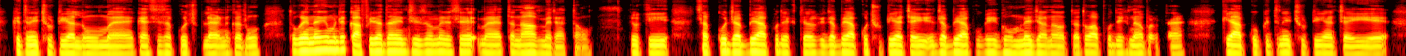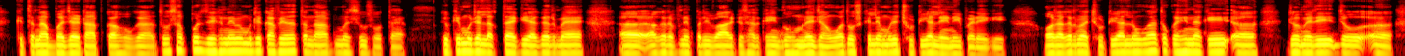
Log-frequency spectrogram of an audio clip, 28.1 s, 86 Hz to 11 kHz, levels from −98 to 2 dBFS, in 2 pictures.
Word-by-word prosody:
कितनी 115 -2 +2
छुट्टियाँ 110 +1 +1
लूँ 105 0 0 0.2
मैं? 105 0 +1
कैसे 105 0 -2
सब 110 -1 -2
कुछ 115 -1 -4
प्लान 105 -1 +1
करूँ? 105 0 -2 0.3
तो 130 - -1
कहीं 140 +1 +8
न - - +5
कहीं 150 +1 +6
मुझे 150 0 +4
काफ़ी 120 +2 +4
ज़्यादा 135 0 +4
इन 130 - +1
चीज़ों 125 0 -1
में 130 +1 +1
जैसे 125 +1 +1
मैं 115 -1 +2
तनाव 115 -1 +3
में 110 -1 -1
रहता 100 -2 -6
हूँ, 95 +1 -10 0.4
क्योंकि 115 0 -1 0.3
सब 120 - +2
कुछ 130 -1 +2
जब 125 -2 +5
भी 130 - +4
आपको 120 -1 +4
देखते 115 -1 -3
हो 115 - +2
कि, 115 - -5
जब 115 0 0
भी 125 - +2
आपको 120 +1 +2
छुट्टियाँ 120 +1 +1
चाहिए 110 -1 +1
जब 115 -1 +1
भी 125 - +3
आपको 115 0 +1
कहीं 120 +1 -2
घूमने 115 +1 0
जाना 110 -1 -1
होता 105 0 -3
है - - -3
तो 120 - -2
आपको 115 0 0
देखना 115 0 -1
पड़ता 100 -1 -5
है 100 - -4 0.4
कि 125 - +1
आपको 115 0 +4
कितनी 115 +2 -3
छुट्टियाँ 115 0 -3
चाहिए, 105 0 -1 0.4
कितना 115 0 +1
बजट 115 0 +2
आपका 105 +1 0
होगा? 105 0 -3
तो 130 +4 -5
सब 145 +2 -2
कुछ 150 -1 0
देखने 135 0 +1
में 135 - +3
मुझे 135 0 0
काफ़ी 130 0 0
ज़्यादा 135 +1 +2
तनाव 115 -1 -1
महसूस 110 -1 -6
होता 100 0 -9
है। 95 - -7 0.4
क्योंकि 125 +1 -1
मुझे 135 0 +3
लगता 120 -1 0
है 120 - +4
कि 120 - -2
अगर 115 +1 +1
मैं 115 0 +1
अ, 110 - -9
अगर 110 +1 +3
अपने 120 +1 -3
परिवार 110 -1 +1
के 115 +1 -8
साथ 110 0 -4
कहीं 115 0 -2
घूमने 110 +1 0
जाऊँगा 110 +1 0
तो 125 - 0
उसके 125 0 -5
लिए 125 0 +1
मुझे 120 +1 +1
छुट्टियाँ 115 0 -2
लेनी 105 -1 0
पड़ेगी। 95 -1 -4 0.4
और 115 0 +3
अगर 115 +2 +3
मैं 125 -1 +4
छुट्टियाँ 120 +2 0
लूँगा 125 +2 +1
तो 140 +1 -4
कहीं 125 -1 -1
न 125 0 +2
कहीं 125 +1 +3
अ, 115 -1 0 0.3
जो 125 0 +1
मेरी 120 0 +2
जो 115 0 -2
अ, 110 -2 -1
115 Hz, 235 wpm, -24 LUFS, 110-125 Hz, 0.4 s, कहीं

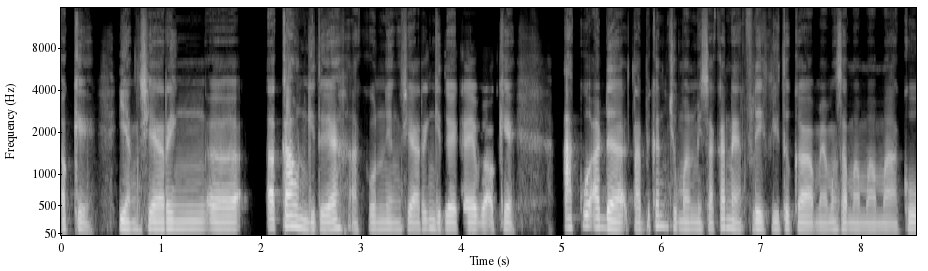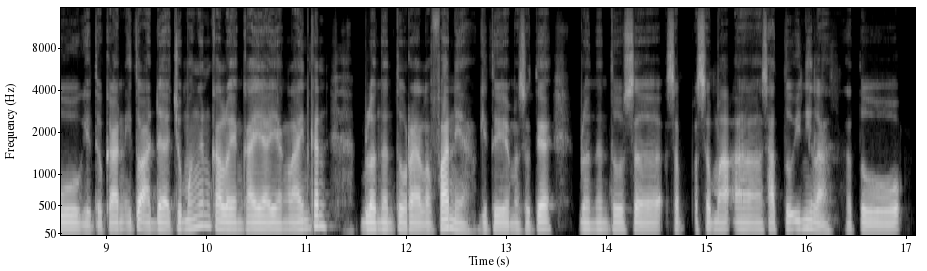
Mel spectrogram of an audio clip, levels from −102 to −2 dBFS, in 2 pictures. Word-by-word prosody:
Oke, 125 -6 -1 0.2
yang 125 -3 +3
sharing, 125 0 +2
eee, 120 -1 +4 0.3
account 160 +2 +7
gitu 120 0 0
ya, 135 +3 +5
akun 120 +2 -4
yang 115 0 -4
sharing, 120 +1 -1
gitu 115 -1 +3
ya, - - +1
Kak, 115 - +1
ya, 115 - +5
bo 115 - +2
oke, - - -2 0.5
aku - - +3
ada, 135 -6 +6
tapi 115 0 -3
kan 175 - 0
cuman 120 -4 -2
misalkan 115 +5 -1
Netflix 120 +2 -1
gitu, 120 +1 -2
Kak, 110 -2 +1
memang 110 +2 -4
sama 110 -2 -2
mama 105 -1 -3
aku, 110 +1 +1
gitu 100 +1 -6
kan, 110 +1 0
itu 105 - +1
ada. 110 0 +1
Cuman 130 +6 -2
kan - - -5
kalau 120 -2 +4
yang 115 - -1
kayak 115 0 +3
yang 115 0 -1
lain 115 +2 0
kan 170 0 0 0.3
belum 115 0 +2
tentu 115 0 -1
relevan 110 +5 +3
ya, 105 -3 -4
gitu 110 0 -5
ya. 110 - +1
Maksudnya 110 +3 -1 0.3
belum 115 -1 -3
tentu 110 0 -3
se 110 +1 -1 0.2
sep - - -7
sema 115 -1 -2
eee, 115 -1 -2
satu 110 +2 -3
ini 135 +1 -2
lah, 100 -3 -2 0.2
satu, 105 +1 -2
115 Hz, 205 wpm, -25 LUFS, 110-125 Hz, 0.5 s, account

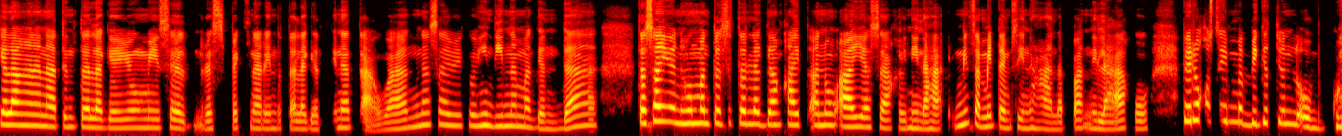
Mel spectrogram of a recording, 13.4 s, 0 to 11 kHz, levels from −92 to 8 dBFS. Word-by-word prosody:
kailangan 275 -2 +5
na 245 -2 +3
natin 235 0 -7
talaga 215 -2 +1
'yong 210 +1 -1
may 210 -1 -1
self-respect 195 0 -3
na 195 -2 -2
rin 190 0 -5
talaga 185 -2 -2
tinatawag," 195 -3 -1
na 280 +2 -3
sabi 275 -3 -2
ko, 260 - -11
"hindi 260 -1 0
na 255 0 -2
maganda." 210 +2 -2 0.4
Tapos 320 +3 +9
ayun 360 -3 +8
humantong 315 0 +1
sa 325 - -13
talagang 295 -2 +1
kahit 280 -2 0
anong 275 0 -1
aya 235 -1 +4
sa 210 -2 0
akin 195 -1 -9
hinaha 180 -2 0
minsan 265 0 -1
may 245 - +4
times 220 -3 -1
hinahanap 190 -5 -5
pa 205 - +1
nila 190 +1 -1
ako 190 +1 -8 0.3
pero 375 +2 +6
kasi 385 -2 -4
mabigat 330 -2 0
'yong 315 -2 -3
loob 230 -6 -1 0.2
ko 235 - -2
235 Hz, 185 wpm, -23 LUFS, 200-285 Hz, 0.4 s, Tapos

